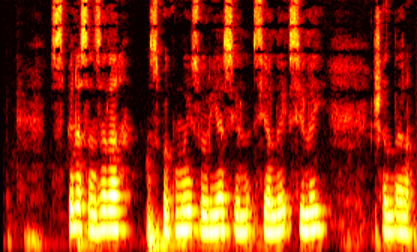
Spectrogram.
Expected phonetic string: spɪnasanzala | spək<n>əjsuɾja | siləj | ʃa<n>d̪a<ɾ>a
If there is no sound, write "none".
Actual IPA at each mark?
m, n, ɾ

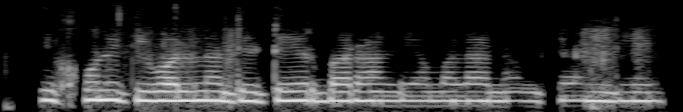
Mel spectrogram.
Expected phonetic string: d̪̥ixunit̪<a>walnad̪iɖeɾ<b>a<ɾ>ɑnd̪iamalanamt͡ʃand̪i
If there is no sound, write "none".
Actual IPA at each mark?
i, b, ɾ

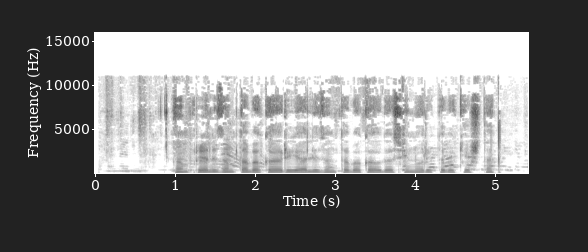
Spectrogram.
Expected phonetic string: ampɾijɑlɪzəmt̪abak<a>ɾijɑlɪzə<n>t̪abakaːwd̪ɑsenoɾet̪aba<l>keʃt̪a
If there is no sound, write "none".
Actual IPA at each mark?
a, m, none

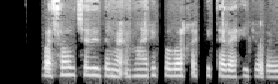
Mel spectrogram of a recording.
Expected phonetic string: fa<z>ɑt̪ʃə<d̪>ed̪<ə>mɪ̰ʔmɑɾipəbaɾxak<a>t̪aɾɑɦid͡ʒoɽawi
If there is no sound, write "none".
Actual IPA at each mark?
s, d̪, ə, e

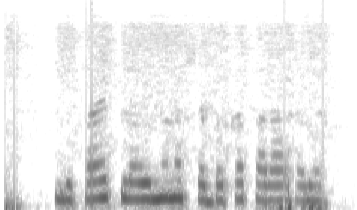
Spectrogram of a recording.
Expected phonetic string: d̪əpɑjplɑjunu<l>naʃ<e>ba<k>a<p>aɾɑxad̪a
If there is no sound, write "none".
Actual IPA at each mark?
none, a, k, p

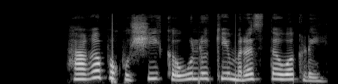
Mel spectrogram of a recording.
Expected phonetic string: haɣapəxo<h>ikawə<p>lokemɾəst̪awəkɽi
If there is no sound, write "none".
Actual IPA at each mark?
ʃ, none

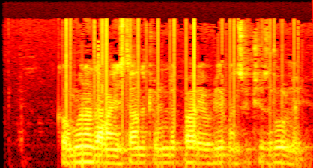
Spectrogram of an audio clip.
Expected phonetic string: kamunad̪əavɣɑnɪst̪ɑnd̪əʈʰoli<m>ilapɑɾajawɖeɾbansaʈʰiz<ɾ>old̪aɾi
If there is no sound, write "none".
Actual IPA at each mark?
n, ɾ

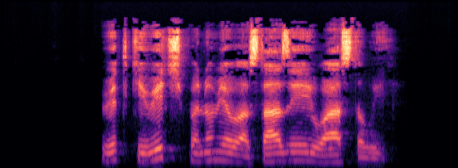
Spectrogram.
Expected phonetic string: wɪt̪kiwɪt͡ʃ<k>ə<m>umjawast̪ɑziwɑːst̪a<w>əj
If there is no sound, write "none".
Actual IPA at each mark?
p, n, w

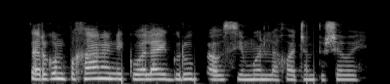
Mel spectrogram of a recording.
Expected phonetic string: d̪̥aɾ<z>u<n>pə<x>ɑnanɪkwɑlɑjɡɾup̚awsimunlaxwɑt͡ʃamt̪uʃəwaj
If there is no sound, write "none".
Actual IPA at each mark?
ɣ, n, x

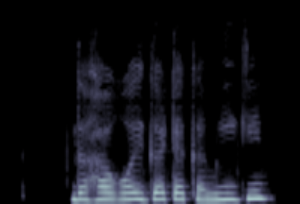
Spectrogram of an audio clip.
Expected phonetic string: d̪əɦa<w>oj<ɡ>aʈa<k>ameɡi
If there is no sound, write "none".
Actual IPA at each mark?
ɣ, ɡ, k

